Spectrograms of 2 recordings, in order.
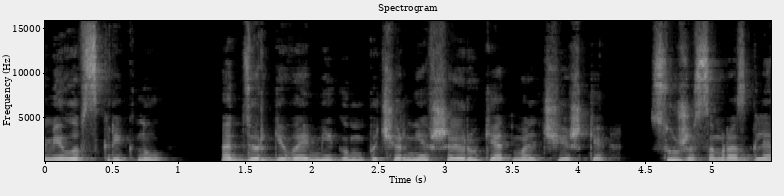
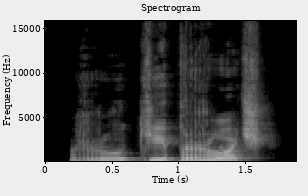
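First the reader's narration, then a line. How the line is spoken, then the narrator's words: Boy's sudden hiss. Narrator (Russian): вдруг зашипел мальчик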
